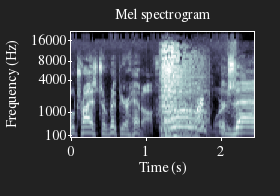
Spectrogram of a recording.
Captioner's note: gasps; dramatic music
